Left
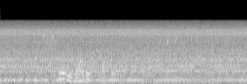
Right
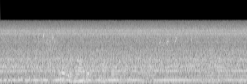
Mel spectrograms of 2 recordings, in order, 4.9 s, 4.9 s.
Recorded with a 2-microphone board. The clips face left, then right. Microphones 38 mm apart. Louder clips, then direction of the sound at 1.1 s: Left 5 dB; 75° left (ahead or behind).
